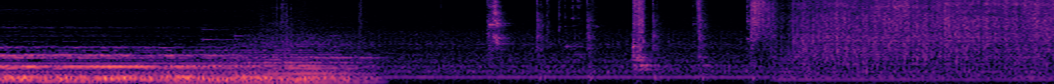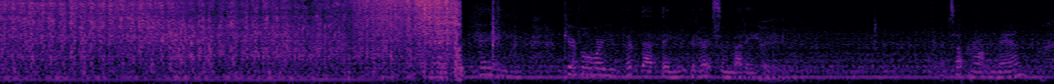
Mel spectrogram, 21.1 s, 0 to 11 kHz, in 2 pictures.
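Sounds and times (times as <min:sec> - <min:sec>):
low electrical hum: 0:00.0 - 0:21.0
welding arc crackling and buzzing: 0:06.4 - 0:15.2.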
